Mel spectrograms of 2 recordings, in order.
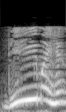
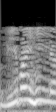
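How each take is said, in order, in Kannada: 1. ಮೊದಲ ಸ್ವರ ದೀರ್ಘ. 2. ಮೊದಲ ಸ್ವರ ಹ್ರಸ್ವ. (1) "ಧೀಮಹಿ ಅಂತ ದೀರ್ಘ" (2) "ಧೀಮಹಿ ಅಂತ ಹೇಳುವ ಬದಲು"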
